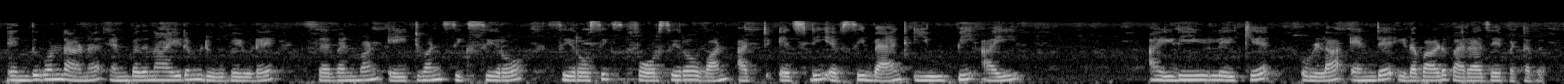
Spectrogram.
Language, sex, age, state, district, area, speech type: Malayalam, female, 18-30, Kerala, Kottayam, rural, read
